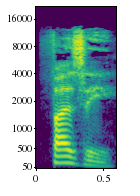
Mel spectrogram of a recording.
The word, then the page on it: fuzzy: American English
